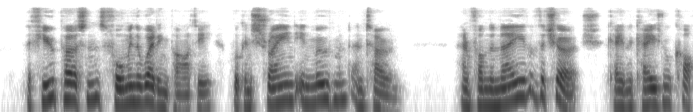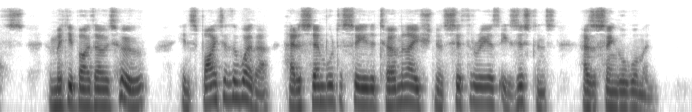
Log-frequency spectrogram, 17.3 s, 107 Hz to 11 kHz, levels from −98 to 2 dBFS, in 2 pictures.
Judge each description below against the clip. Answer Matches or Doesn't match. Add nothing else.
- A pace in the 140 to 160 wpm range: Matches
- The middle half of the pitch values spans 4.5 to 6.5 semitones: Doesn't match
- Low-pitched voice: Doesn't match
